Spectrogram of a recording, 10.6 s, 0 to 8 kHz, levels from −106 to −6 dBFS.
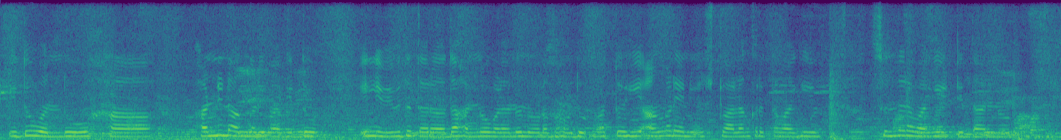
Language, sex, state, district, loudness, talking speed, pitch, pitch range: Kannada, female, Karnataka, Belgaum, -33 LUFS, 105 wpm, 235 Hz, 225-245 Hz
